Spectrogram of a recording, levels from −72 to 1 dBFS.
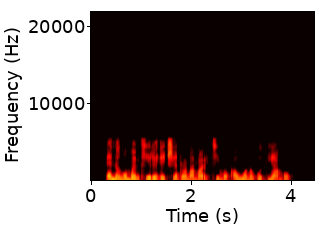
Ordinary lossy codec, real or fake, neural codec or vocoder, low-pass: none; fake; codec, 16 kHz, 1 kbps, FreqCodec, larger model; 5.4 kHz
